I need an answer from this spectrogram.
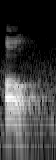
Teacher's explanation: एक ही स्वर ऐसा है जो जीभ के मध्य भाग से बोला जाता है और वह है अ, ठीक है। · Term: मध्य स्वर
